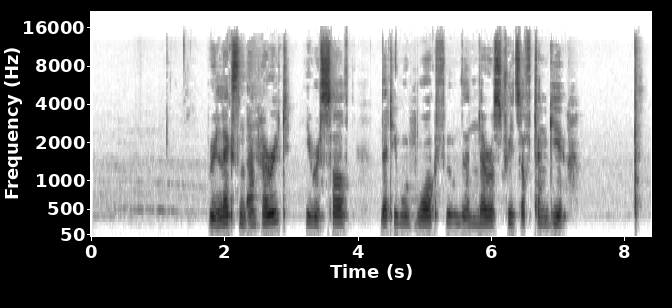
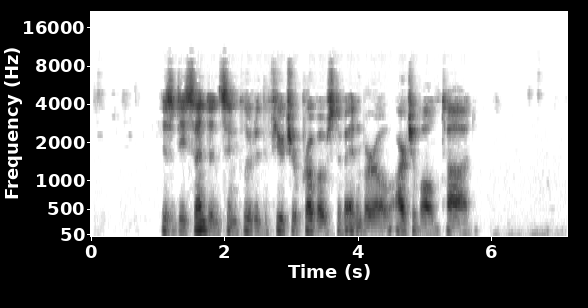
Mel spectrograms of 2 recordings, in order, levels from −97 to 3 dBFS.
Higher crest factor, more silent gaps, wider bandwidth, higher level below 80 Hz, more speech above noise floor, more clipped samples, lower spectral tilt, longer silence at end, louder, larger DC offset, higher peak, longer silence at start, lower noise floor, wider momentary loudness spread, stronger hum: about the same, 22 dB vs 22 dB; neither; first, 16 kHz vs 9.4 kHz; second, -72 dBFS vs -62 dBFS; second, 48 dB vs 57 dB; neither; second, 1 dB/octave vs -4 dB/octave; second, 0.2 s vs 1.5 s; about the same, -19 LUFS vs -19 LUFS; neither; about the same, 0 dBFS vs -2 dBFS; first, 1.8 s vs 1.05 s; second, -67 dBFS vs -78 dBFS; about the same, 14 LU vs 14 LU; neither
